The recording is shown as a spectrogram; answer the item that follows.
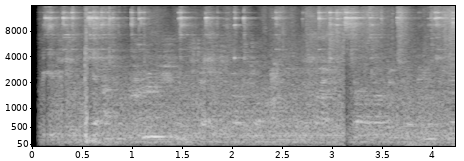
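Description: A dog playing with a toy on carpet, its collar jingling again and again as it moves, with a few light knocks.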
